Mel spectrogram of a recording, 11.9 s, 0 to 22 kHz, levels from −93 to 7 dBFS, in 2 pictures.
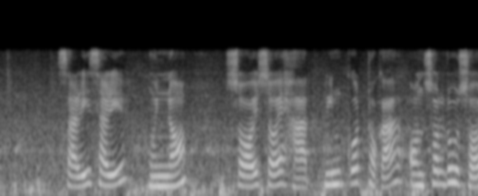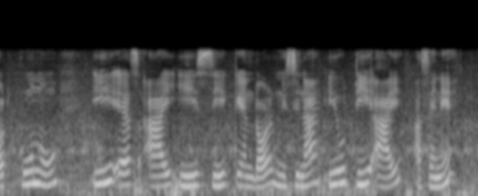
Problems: constant background noise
